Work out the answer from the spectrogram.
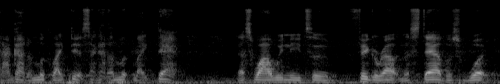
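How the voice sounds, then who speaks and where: A deep-voiced man in his thirties records an earnest fitness pep talk outdoors by a fountain. He sits back from the mic, and a clear hiss of outdoor sound runs under his voice. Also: distant mic. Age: 30s. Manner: earnest, repetitive, preachy motivational talk. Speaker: fitness vlogger. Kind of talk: casual motivational talk to camera.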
